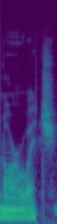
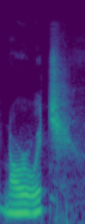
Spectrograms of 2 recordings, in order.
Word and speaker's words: Norwich: I see one team with a massive dub, and that's a team that you don't pronounce the W. I call them Norwich. Norwich.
